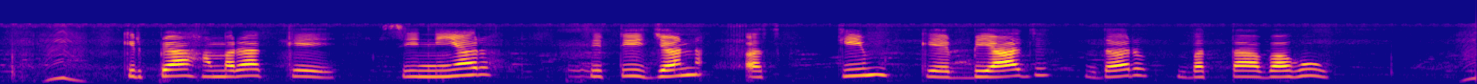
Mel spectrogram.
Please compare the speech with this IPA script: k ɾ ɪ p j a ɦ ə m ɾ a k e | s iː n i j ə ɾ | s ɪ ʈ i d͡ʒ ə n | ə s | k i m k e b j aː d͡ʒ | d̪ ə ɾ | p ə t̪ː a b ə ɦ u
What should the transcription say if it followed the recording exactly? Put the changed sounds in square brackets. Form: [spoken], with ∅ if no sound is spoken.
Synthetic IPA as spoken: k ɾ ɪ p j a ɦ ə m ɾ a k e | s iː n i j ə ɾ | s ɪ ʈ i d͡ʒ ə n | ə s | k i m k e b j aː d͡ʒ | d̪ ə ɾ | [b] ə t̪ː a b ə ɦ u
